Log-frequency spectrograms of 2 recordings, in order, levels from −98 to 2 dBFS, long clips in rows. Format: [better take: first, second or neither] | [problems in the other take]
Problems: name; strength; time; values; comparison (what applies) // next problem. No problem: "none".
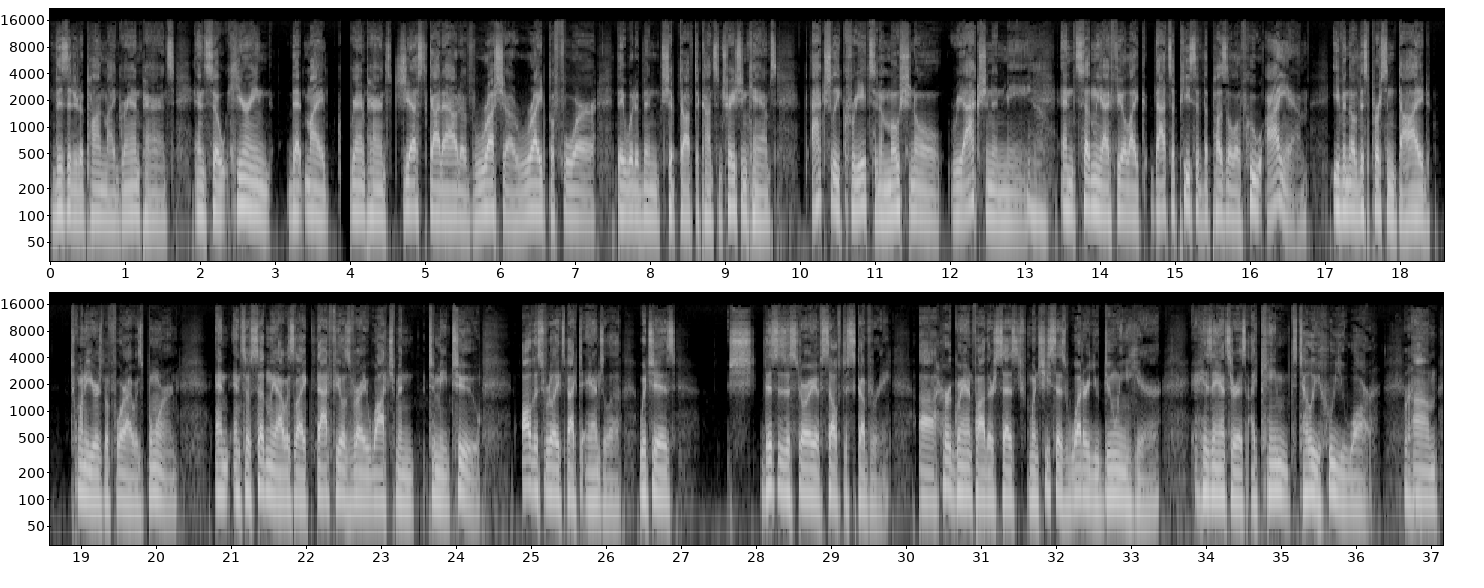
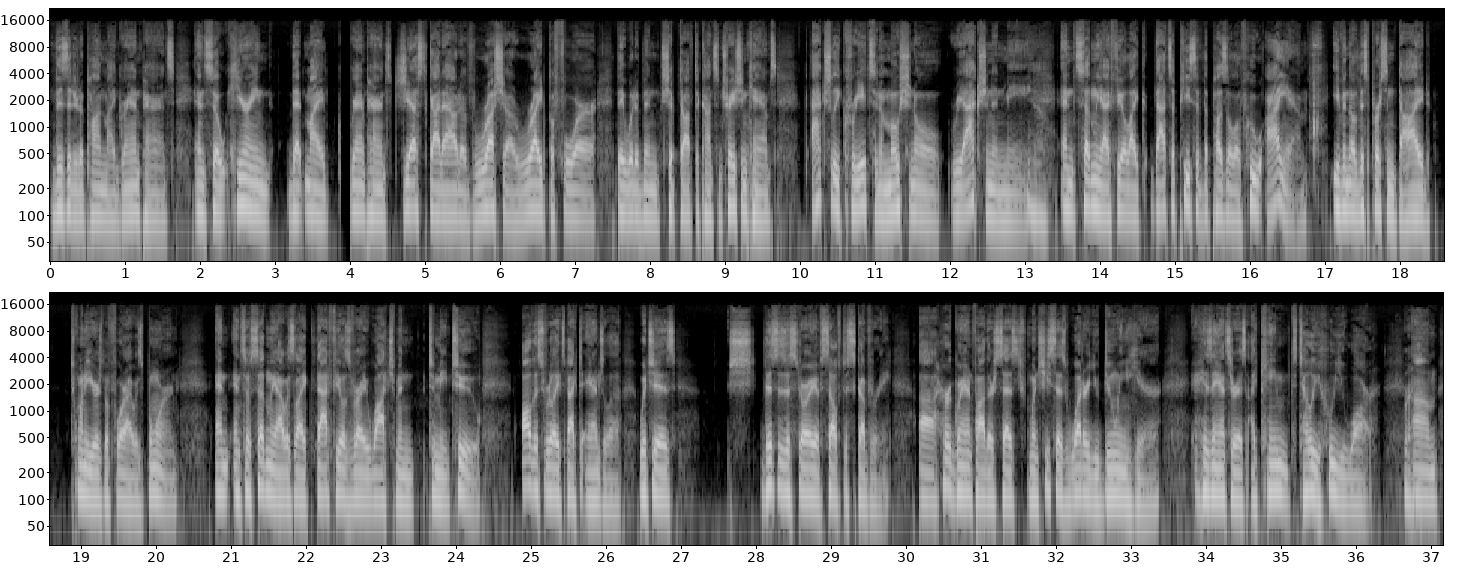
first | clattering dishes; faint; at 17 s; peak 10 dB below the speech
